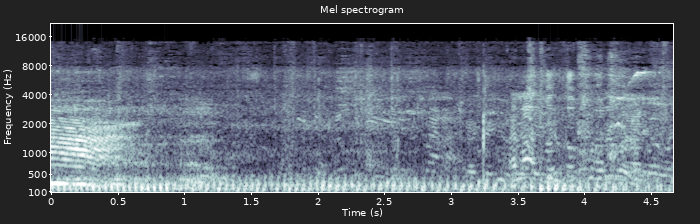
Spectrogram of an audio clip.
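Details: Cattle at a karapan sapi bull race training session at the Asemanis field in Pamekasan, with team Singo Barong present; one short, low, harmonic moo opens the clip, followed by a steady rumbling background hum and faint distant voices.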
